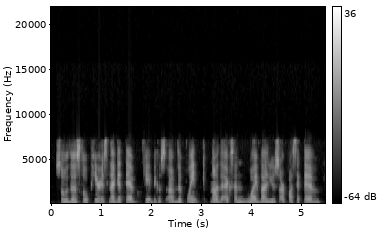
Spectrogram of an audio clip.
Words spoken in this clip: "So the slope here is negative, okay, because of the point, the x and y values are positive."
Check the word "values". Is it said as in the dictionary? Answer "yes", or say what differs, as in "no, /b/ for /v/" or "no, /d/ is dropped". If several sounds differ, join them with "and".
no, /s/ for /z/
